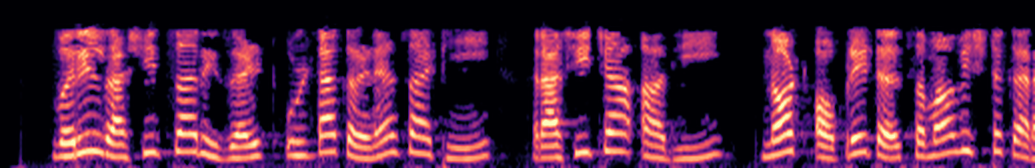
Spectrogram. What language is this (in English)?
Marathi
